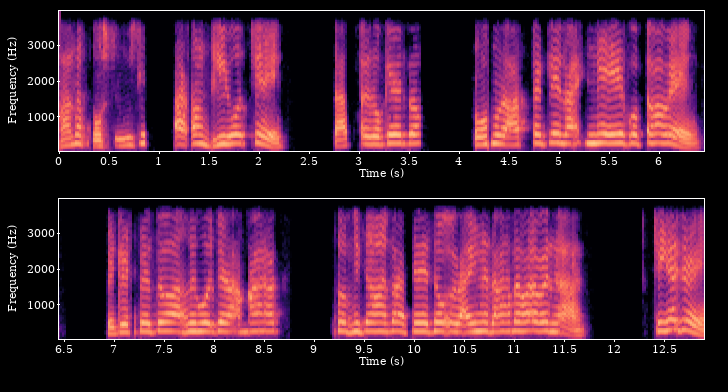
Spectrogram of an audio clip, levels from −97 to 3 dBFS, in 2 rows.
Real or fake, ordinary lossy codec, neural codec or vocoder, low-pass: fake; none; codec, 16 kHz, 1 kbps, FreqCodec, larger model; 3.6 kHz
